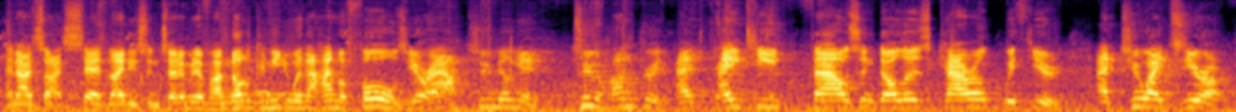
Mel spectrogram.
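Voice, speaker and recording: A man's voice: high-pitched, a little fast, few pauses, pushed and bright. A man working as a property auctioneer, calling bids outdoors to a crowd in a projected, emphatic and repetitive way. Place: outdoors in a residential street. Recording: distant mic, noisy street with vehicles.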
